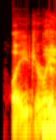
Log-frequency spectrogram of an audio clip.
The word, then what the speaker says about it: plagiarism: allegations of plagiarism. Plagiarism. It's a soft G.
